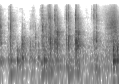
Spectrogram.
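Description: Irwin Quick-Grip pistol-grip bar clamp being squeezed over and over, its jaw ratcheting along the bar in a quick run of sharp clicks, several a second; the footage is sped up, so the squeezes come faster than by hand.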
